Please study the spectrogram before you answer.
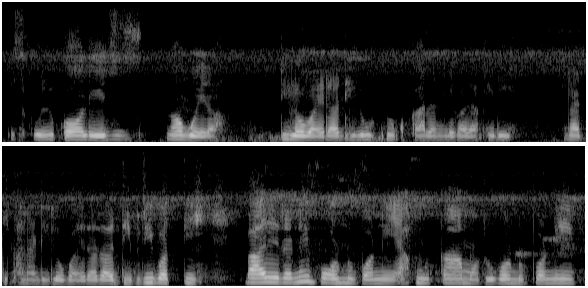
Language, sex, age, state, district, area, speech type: Nepali, female, 18-30, West Bengal, Kalimpong, rural, spontaneous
